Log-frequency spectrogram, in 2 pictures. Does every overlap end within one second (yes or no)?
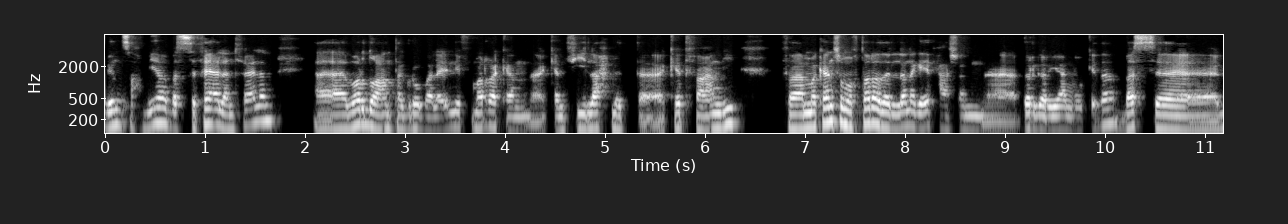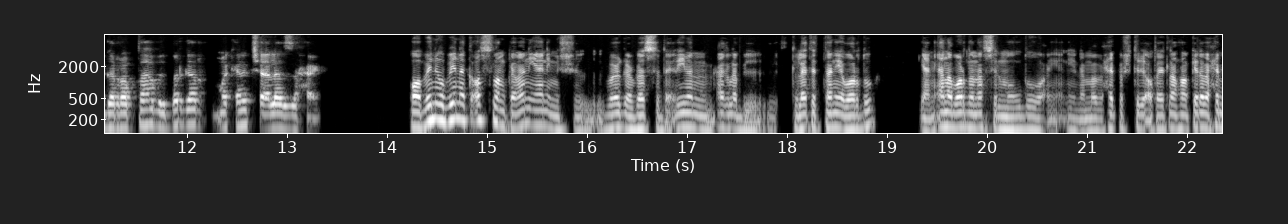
yes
